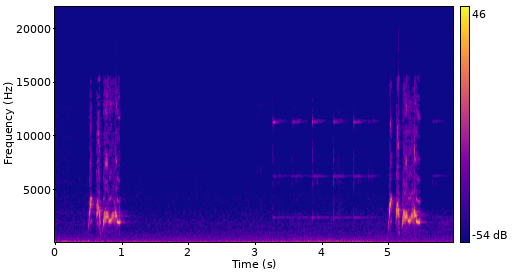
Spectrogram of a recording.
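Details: Lively caged Red-whiskered bulbul singing two brisk, bubbly phrases of several rapid notes, separated by a four-second pause; a faint thin high ticking sound runs briefly in between.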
